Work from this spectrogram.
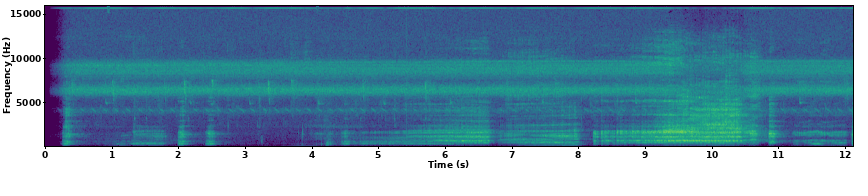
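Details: Guatemalan black howler monkey (Alouatta pigra) in the jungle of Mexico gives deep, rasping roars that swell into a long, loud, deafening chorus.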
